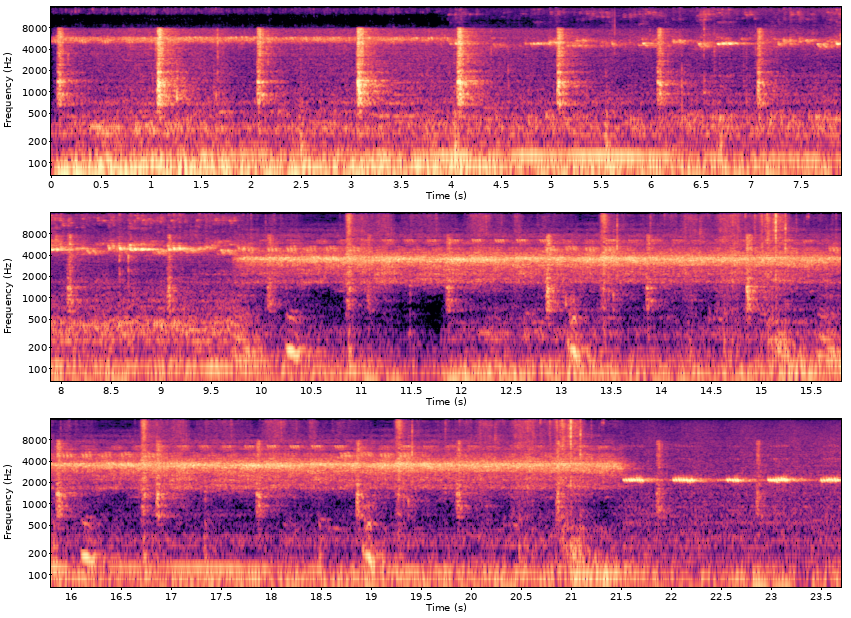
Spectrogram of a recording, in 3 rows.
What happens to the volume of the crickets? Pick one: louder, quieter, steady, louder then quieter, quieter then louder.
louder.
